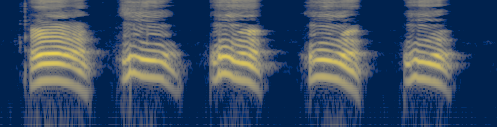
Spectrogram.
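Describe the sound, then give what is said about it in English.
A person imitates a sea lion's bark with five loud, harsh, evenly spaced honks, each about a third of a second long, with no other talk. “I was actually going for sea lion.”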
